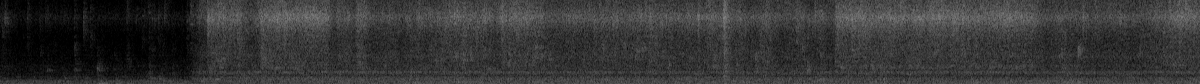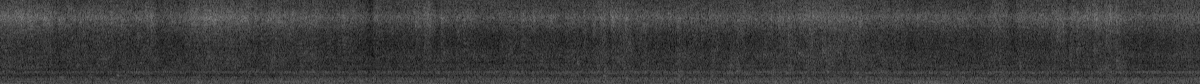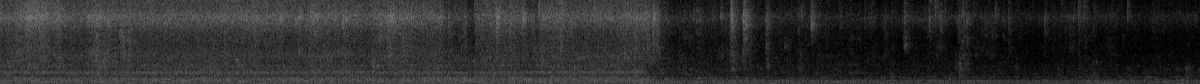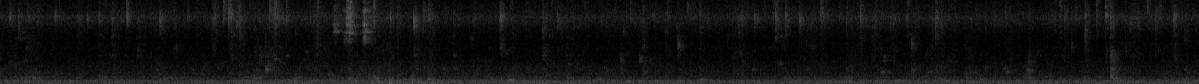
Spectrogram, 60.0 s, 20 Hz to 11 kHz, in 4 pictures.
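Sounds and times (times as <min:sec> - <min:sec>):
water running into basin: 0:00.0 - 0:59.9.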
